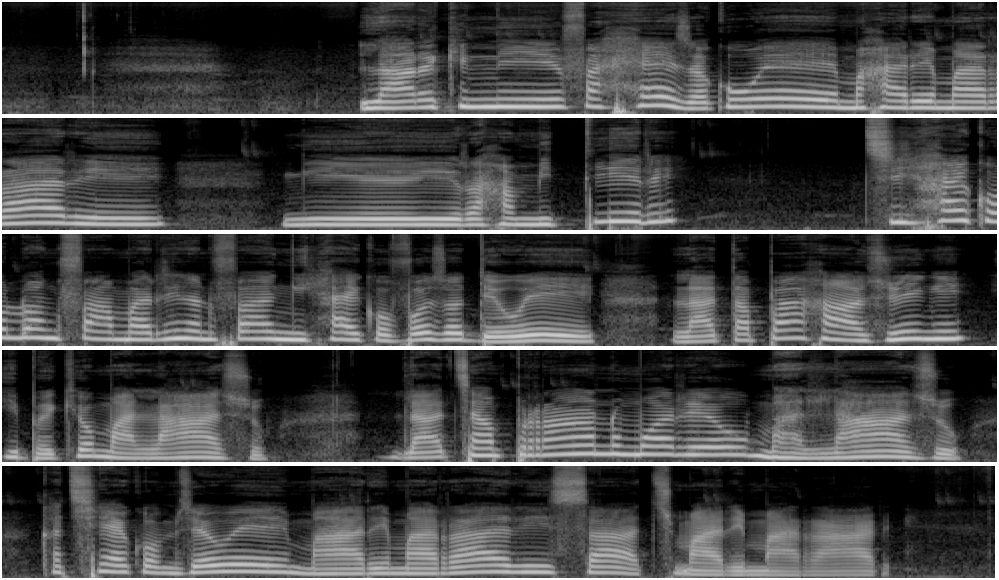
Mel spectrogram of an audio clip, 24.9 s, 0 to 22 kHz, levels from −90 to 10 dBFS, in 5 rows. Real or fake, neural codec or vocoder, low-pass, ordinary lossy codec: real; none; none; none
